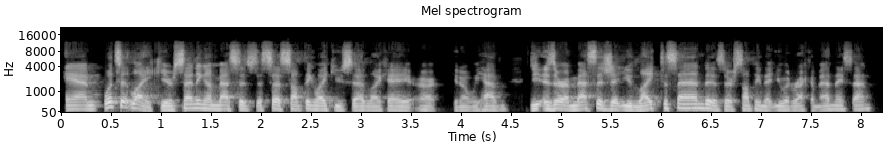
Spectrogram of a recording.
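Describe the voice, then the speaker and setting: A man's voice: medium pitch, quick pace, few pauses. A man hosting an interview, explaining and asking questions in casual conversational talk. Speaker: podcast host.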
